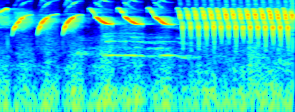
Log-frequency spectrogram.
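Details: Canary song used as a lure to get other canaries singing: rising then falling slurred whistles, followed by a dense rapid trill of short repeated notes.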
